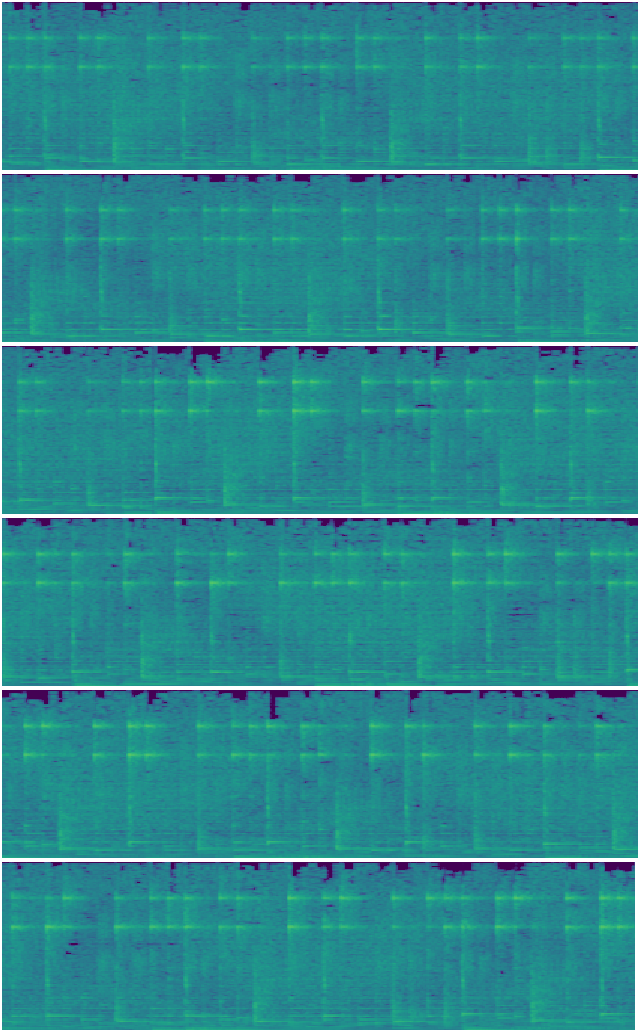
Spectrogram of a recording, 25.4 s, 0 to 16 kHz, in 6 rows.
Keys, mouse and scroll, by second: 1.8 scroll up 1, 3.1 3, 3.9 scroll down 1, 8.9 click, 9.2-10.2 typing, 14.0 click, 14.5 scroll down 1, 15.6 scroll up 1, 17.2-18.2 typing, 20.3 click, 20.8 s, 25.1 click.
